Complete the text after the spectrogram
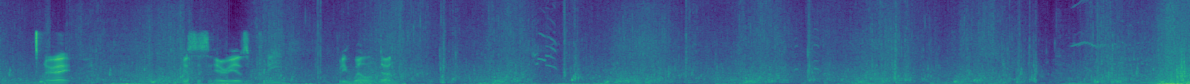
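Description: Oars splash and dip in water as a small boat is rowed.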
